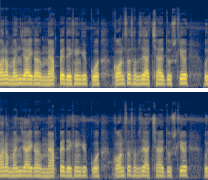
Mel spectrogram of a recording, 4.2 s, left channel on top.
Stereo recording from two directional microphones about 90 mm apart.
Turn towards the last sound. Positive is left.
turn(degrees=35)  # may be behind; listen again after turning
